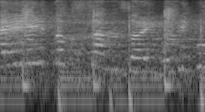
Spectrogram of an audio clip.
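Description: A song with a singer over a steady beat.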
